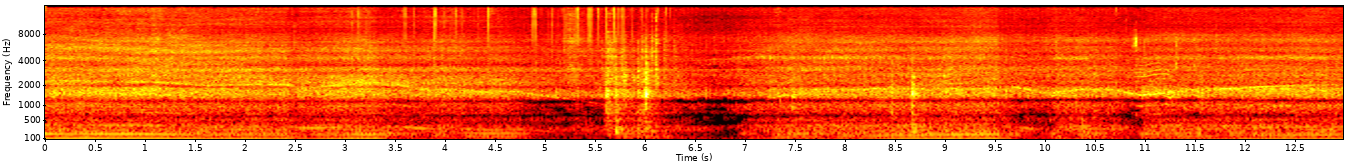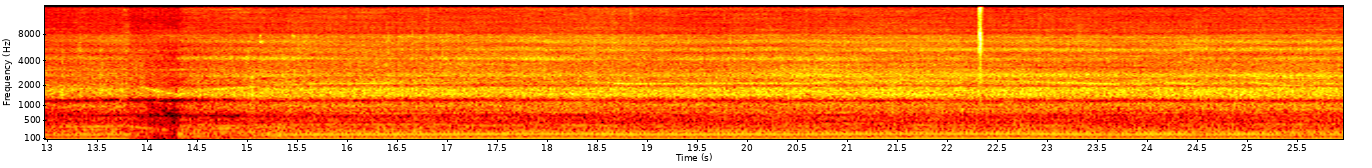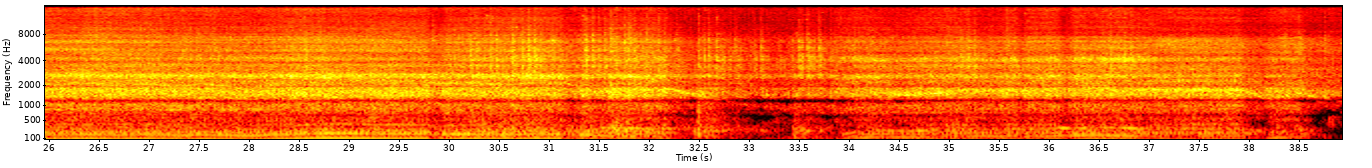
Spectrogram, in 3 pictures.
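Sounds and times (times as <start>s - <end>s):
heavy diesel engine running: 0.0s - 38.9s.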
